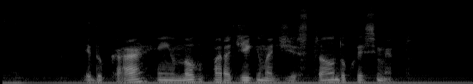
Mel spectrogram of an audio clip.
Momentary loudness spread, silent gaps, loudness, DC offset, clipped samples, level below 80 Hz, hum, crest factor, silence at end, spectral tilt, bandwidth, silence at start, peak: 20 LU; none; -40 LUFS; under 0.1%; under 0.1%; -50 dBFS; 60 Hz at -50 dBFS; 26 dB; 0 s; -6 dB/octave; 16 kHz; 0.05 s; -16 dBFS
